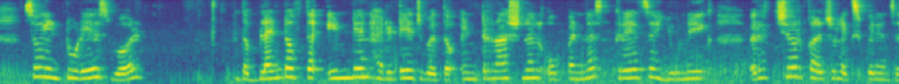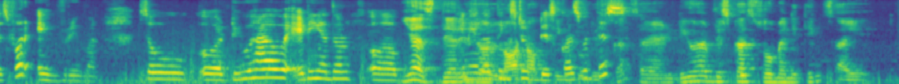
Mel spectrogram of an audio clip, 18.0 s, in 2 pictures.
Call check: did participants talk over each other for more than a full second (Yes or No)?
Yes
